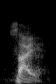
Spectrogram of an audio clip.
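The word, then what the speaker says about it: psi: P silent, ठीक है ना, साई।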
